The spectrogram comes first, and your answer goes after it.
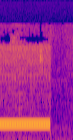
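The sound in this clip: A telephone dial tone sounds as a single steady, mid-pitched hum for about a second, then cuts off abruptly into near silence.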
